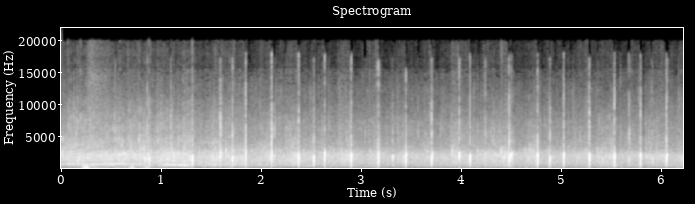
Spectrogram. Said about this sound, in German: Vielen Dank fürs Teilnehmen. Bitte einen großen Applaus für alle, die sich auf die Bühne getraut haben.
